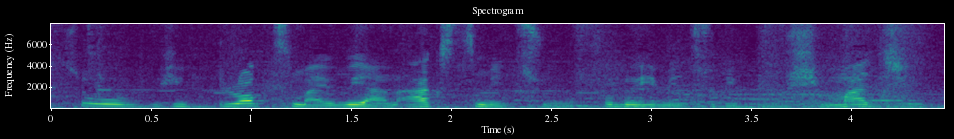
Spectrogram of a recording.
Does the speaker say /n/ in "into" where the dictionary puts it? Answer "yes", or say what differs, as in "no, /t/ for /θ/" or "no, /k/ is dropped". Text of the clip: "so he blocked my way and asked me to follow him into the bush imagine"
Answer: yes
